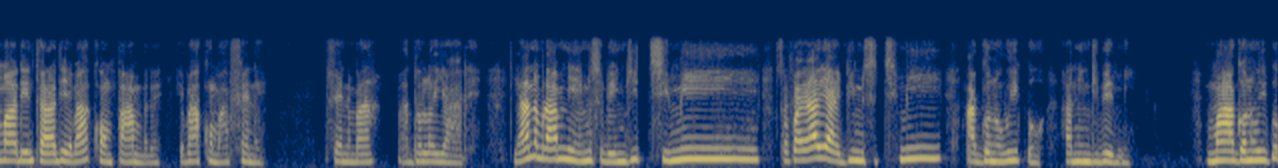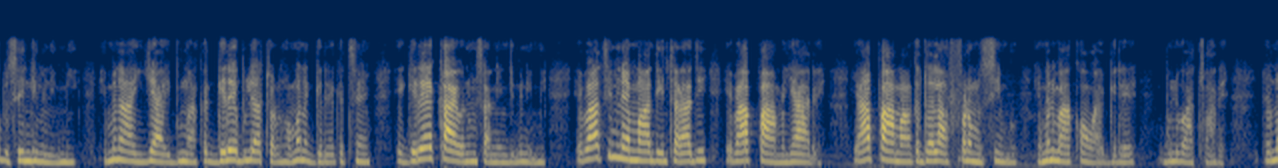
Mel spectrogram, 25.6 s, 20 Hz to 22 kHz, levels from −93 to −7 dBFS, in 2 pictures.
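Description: Throughout the speech, the sound is muffled and hoarse, with nothing above about 8.5 kHz and heavy codec damage. This is likely Opus compression in its SILK speech mode at wideband, which fits a low bitrate of around 12 kbps.

At 14.84 s a 5 ms block of digital silence appears: the samples drop abruptly to zero and return with no fade, most plausibly from an output buffer not filled in time. The hard edges produce a brief tick.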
